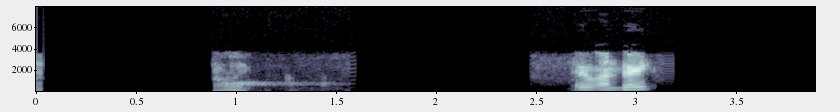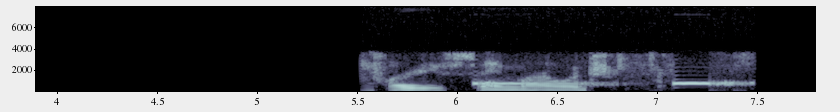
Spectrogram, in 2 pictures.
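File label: Raleigh Police Northeast District Dispatch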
